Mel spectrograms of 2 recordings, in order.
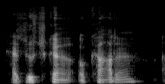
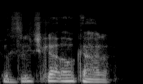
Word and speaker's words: Kazuchika Okada: Recently, AEW has a notable success signing wrestlers like Will Ospreay, Mercedes Moné, Kazuchika Okada. I make sure to say that right every single time. – Kazuchika Okada.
